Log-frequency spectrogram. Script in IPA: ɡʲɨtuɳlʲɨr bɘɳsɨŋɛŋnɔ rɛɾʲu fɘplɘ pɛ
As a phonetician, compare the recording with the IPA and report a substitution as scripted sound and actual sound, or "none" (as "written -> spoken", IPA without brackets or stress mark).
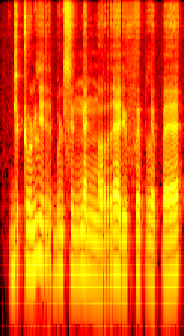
t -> ʈ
